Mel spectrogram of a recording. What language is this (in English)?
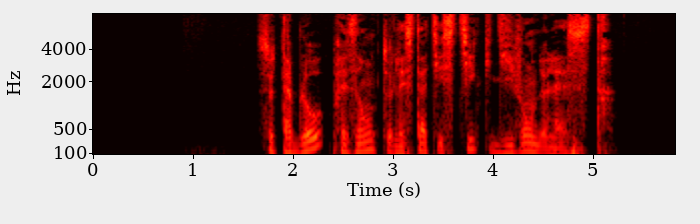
French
